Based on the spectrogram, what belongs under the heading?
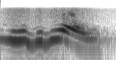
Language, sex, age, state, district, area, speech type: Odia, female, 60+, Odisha, Kendrapara, urban, conversation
